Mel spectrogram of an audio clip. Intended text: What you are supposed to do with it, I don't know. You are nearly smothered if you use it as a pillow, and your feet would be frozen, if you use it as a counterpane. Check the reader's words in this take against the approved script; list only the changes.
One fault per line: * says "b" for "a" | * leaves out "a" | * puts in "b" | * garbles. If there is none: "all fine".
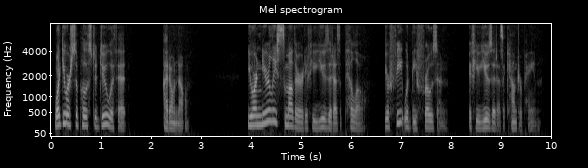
* leaves out "and"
